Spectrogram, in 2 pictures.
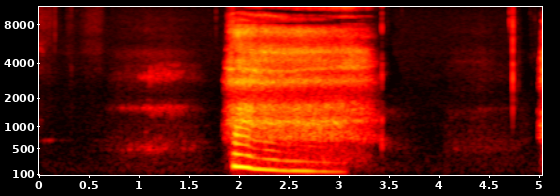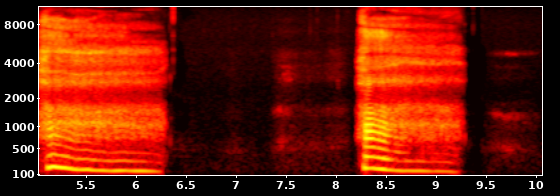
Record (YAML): exhalation_length: 10.1 s
exhalation_amplitude: 32616
exhalation_signal_mean_std_ratio: 0.42
survey_phase: alpha (2021-03-01 to 2021-08-12)
age: 18-44
gender: Female
wearing_mask: 'No'
symptom_cough_any: true
symptom_diarrhoea: true
symptom_headache: true
symptom_change_to_sense_of_smell_or_taste: true
symptom_loss_of_taste: true
symptom_onset: 12 days
smoker_status: Ex-smoker
respiratory_condition_asthma: false
respiratory_condition_other: false
recruitment_source: Test and Trace
submission_delay: 2 days
covid_test_result: Positive
covid_test_method: RT-qPCR
covid_ct_value: 17.2
covid_ct_gene: N gene
covid_ct_mean: 18.0
covid_viral_load: 1300000 copies/ml
covid_viral_load_category: High viral load (>1M copies/ml)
